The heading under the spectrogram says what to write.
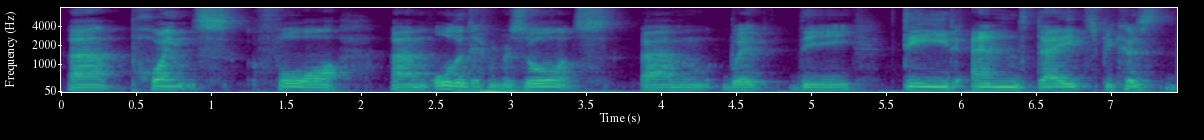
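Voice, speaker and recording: A man's voice: lowish voice, flat delivery, slow, roomy sound. A man in his forties from the UK, co-hosting a podcast in casual chat, rambling with restarts and fillers. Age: 40s. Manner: rambling, many restarts and ums. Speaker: podcast co-host.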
